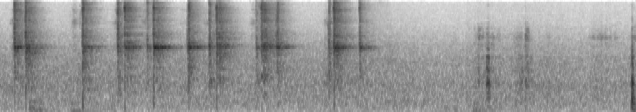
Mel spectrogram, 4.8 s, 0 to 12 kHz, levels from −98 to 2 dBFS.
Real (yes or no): yes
